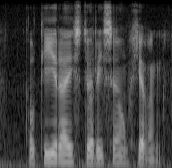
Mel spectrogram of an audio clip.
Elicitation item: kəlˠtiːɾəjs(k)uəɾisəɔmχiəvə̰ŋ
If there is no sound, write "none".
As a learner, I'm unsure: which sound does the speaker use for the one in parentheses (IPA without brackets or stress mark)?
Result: t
